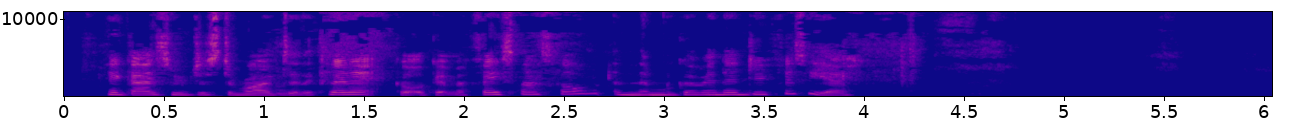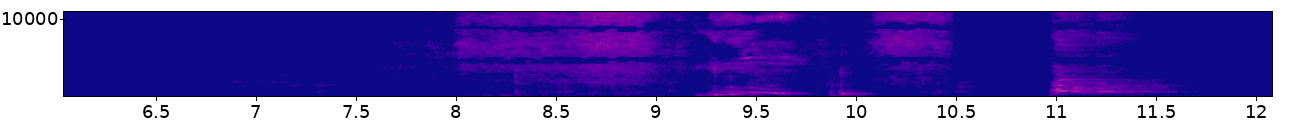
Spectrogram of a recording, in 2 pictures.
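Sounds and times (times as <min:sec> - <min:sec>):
dog barking: 0:11.0 - 0:11.8.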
